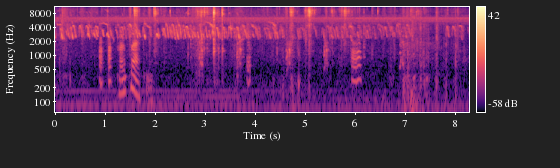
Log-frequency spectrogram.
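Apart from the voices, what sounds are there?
chicks clucking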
